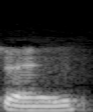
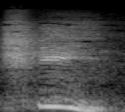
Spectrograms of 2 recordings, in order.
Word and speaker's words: She: Yeah, it's Shay. It's Shay, but it's okay. And you know what's funny? It's right here in front of me, and it says, in parentheses, Shay. But I still pronounced it She.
